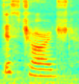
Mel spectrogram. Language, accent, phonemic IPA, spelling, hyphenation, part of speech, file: English, US, /dɪsˈt͡ʃɑɹd͡ʒd/, discharged, dis‧charged, verb, En-us-discharged.ogg
- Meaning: simple past and past participle of discharge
